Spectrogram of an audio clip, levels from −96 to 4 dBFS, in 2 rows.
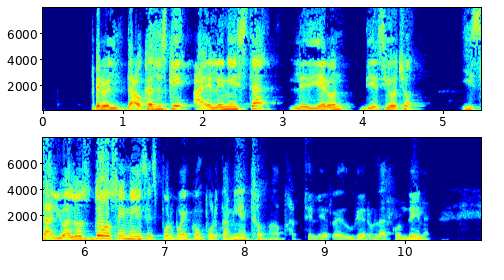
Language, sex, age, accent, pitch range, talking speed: Spanish, male, 30-49, Colombian, 135-190 Hz, 150 wpm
